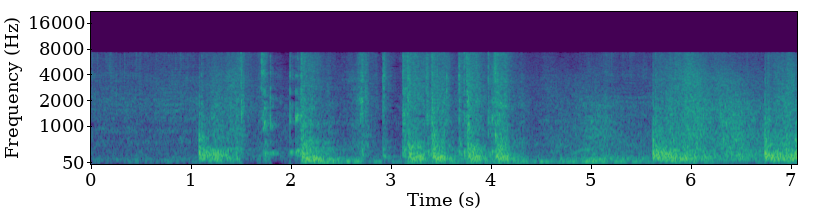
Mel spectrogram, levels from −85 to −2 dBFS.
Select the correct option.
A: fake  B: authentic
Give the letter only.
B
